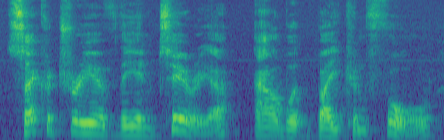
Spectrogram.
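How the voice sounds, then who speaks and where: Guy running a pub-style quiz, bit raspy, animated delivery reading out questions. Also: a little high, moderate pace. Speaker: quiz host and question reader. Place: sports and social club room.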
